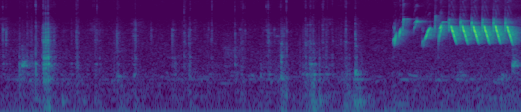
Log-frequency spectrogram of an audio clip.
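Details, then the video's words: European goldfinch in song training, giving its 'şak şak' phrase: after quiet clicks and room noise, a loud, regular series of about eight quick high notes, each falling sharply, delivered like rapid clock ticks. "saka kuşun da şak şak nedir öğrendik."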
